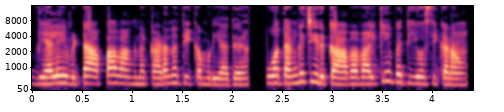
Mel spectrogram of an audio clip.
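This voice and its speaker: Cartoon role: frank young woman friend, voiced by a woman, Kanyakumari Tamil accent, very high, quick, earnest. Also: fairly even intonation, lightly acted. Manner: earnest, coaxing, quick-talking. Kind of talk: cartoon web series voice acting.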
